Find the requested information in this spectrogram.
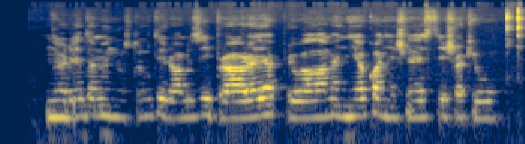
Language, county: Lithuanian, Vilnius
